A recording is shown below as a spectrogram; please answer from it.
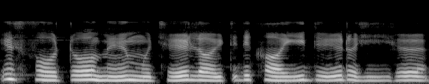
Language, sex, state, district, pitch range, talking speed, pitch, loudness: Hindi, female, Madhya Pradesh, Katni, 185-205 Hz, 125 wpm, 195 Hz, -15 LUFS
